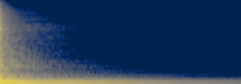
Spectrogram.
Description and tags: Yamaha Oak Custom Tom Mid
Hard stick hit on Yamaha Oak Custom drum kit tom
cymbal, drum, ludwig, paiste, pearl, percussion, sabian, yamaha, zildjian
